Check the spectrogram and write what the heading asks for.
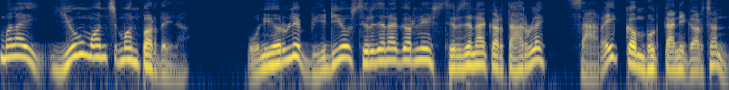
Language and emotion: Nepali, disgusted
